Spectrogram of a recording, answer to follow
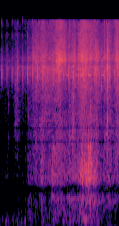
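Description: Handling noise: fabric rubbing and brushing against the camera microphone, faint at first and loudest about three quarters of the way through.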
